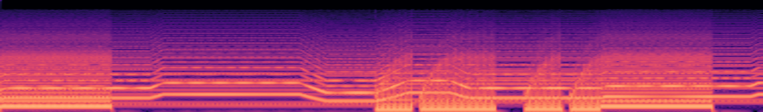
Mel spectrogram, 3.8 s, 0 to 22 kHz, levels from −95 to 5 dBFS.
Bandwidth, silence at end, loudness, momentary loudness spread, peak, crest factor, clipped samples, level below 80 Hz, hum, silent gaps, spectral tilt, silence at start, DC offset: 10 kHz; 0 s; -14 LUFS; 5 LU; -2 dBFS; 12 dB; under 0.1%; -22 dBFS; none; none; -7 dB/octave; 0 s; under 0.1%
